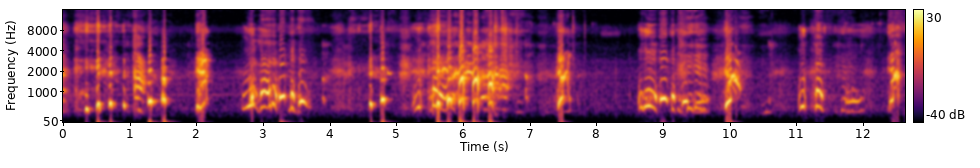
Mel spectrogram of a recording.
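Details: A baby with hiccups, laughing for real for the first time while her mother copies the hiccups: bursts of giggling and belly laughter with short, abrupt hiccup catches mixed in.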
